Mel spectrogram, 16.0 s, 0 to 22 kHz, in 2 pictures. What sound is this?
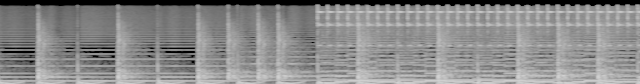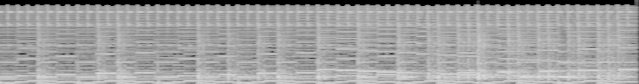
Sonic 500 Act 1 Zone 1 OST (Fire and Flames Zone)
Created August 11, 2019 in LMMS, Audacity, and with a Yamaha Clavinova and an Arturia Minibrute. 120 bpm.
Note: There is no Sonic 500. I made that title up.
Enjoy.
soundtrack, lmms, vibe, electronic, funny, loop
